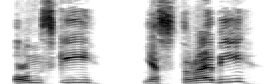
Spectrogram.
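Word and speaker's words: Omskie Yastreby: Is it Omsky Yastrebi? Yes, Leslie, that's exactly how you pronounce Nice.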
